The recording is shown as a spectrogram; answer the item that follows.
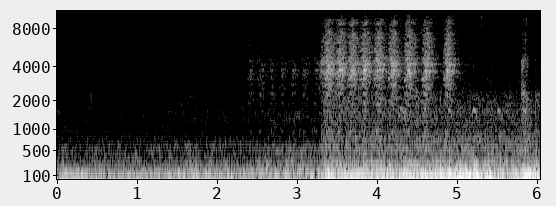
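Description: Wind rumbling on the microphone, growing much stronger about three seconds in. A rapid, evenly pulsing high buzz starts just before and runs through the louder part.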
